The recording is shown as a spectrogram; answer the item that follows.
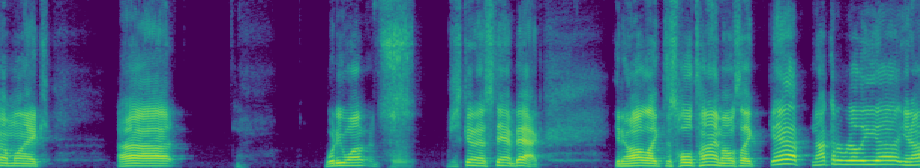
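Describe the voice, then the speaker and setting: High-voiced man ranting, blunt and exasperated. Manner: exasperated, blunt, heavy swearing; emphatic repetition of phrases. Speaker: host of a live fan commentary show. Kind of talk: unscripted ranting commentary.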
